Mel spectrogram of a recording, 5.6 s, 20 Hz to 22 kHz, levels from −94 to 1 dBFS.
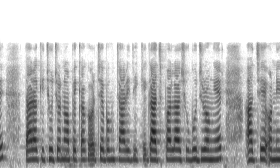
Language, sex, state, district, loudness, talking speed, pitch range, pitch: Bengali, female, Tripura, West Tripura, -20 LUFS, 130 wpm, 225-235 Hz, 230 Hz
